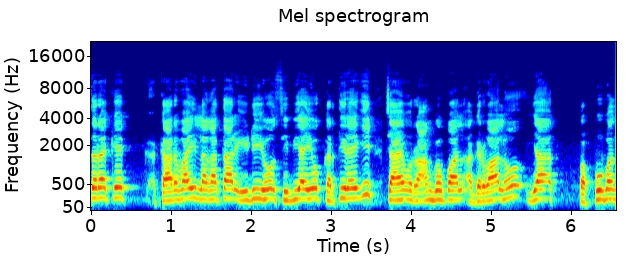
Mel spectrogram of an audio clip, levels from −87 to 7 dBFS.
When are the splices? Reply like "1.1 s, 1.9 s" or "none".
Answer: 3.5 s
